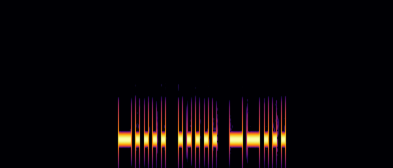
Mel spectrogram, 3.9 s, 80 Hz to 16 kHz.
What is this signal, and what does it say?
Morse code, heard as a keyed tone, about 28 wpm, 700 Hz. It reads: 657
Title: Numbers - 3-Digit 28wpm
